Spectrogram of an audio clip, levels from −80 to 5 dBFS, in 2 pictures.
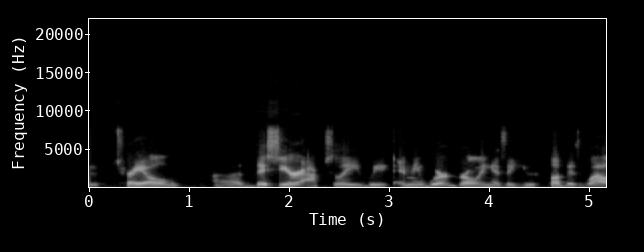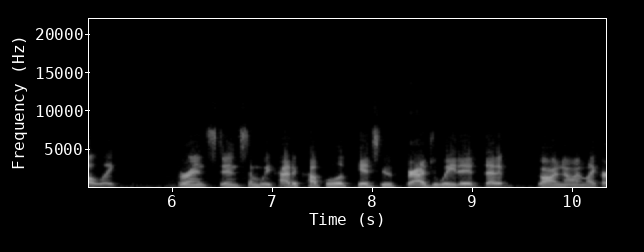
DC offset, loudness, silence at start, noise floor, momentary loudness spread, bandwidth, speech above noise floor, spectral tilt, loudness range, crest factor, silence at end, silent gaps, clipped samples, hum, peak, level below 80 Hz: under 0.1%; -28 LUFS; 0 s; -66 dBFS; 13 LU; 8.4 kHz; 38 dB; -3 dB/octave; 4 LU; 18 dB; 0 s; none; under 0.1%; none; -10 dBFS; -68 dBFS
